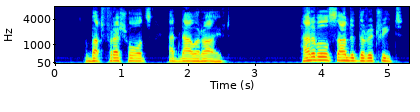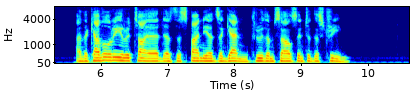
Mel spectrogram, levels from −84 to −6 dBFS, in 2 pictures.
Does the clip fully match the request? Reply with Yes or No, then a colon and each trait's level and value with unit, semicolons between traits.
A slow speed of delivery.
Yes: slow, 130 wpm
